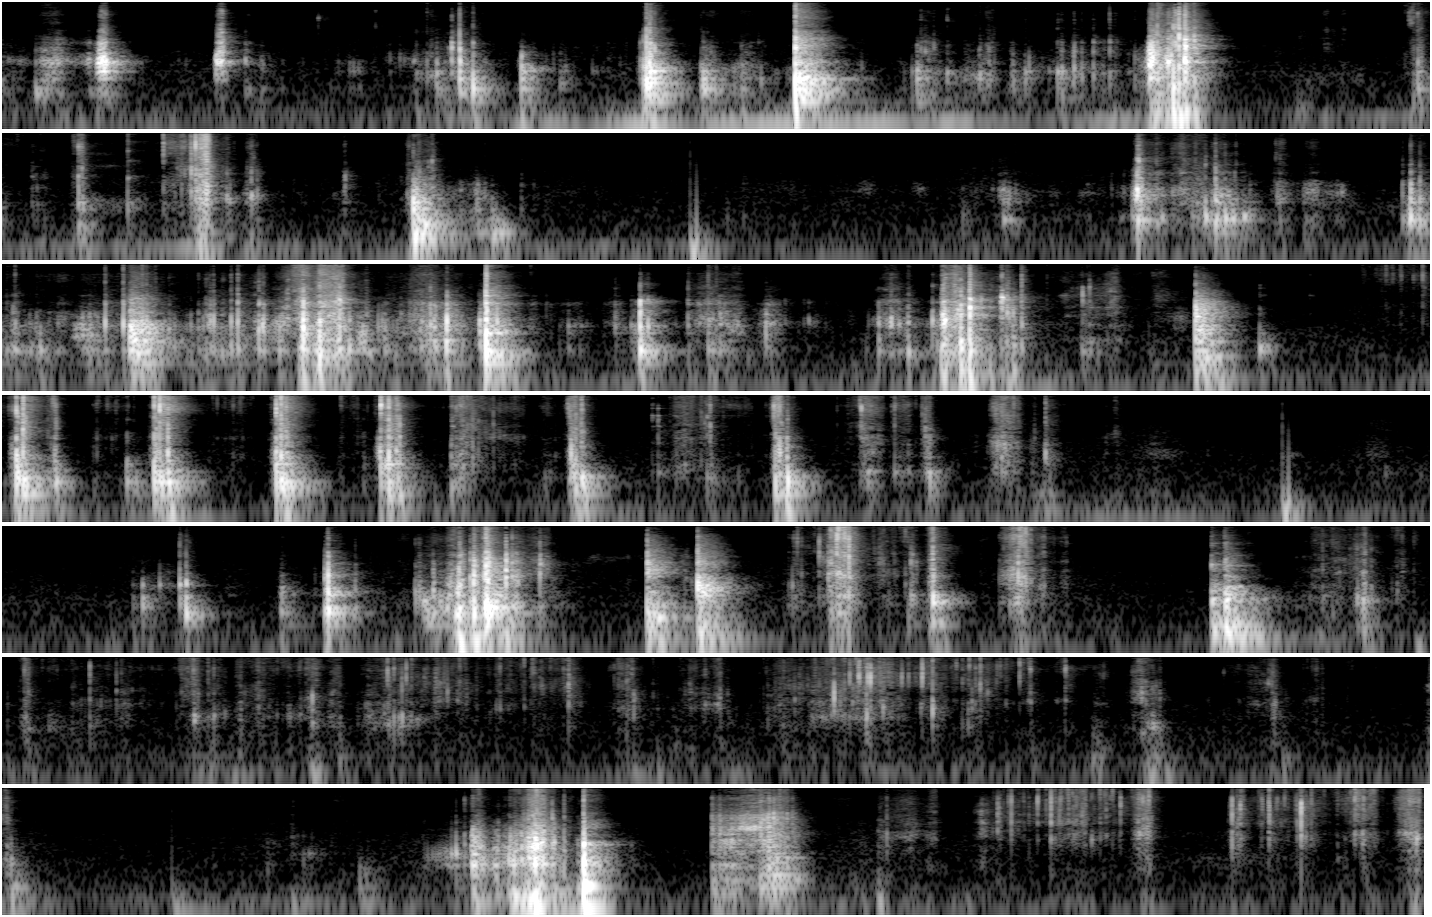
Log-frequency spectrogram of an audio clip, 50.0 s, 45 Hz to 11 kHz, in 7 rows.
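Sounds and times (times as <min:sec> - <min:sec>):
crunchy slime crackling: 0:21.1 - 0:26.6, 0:35.1 - 0:42.4, 0:47.7 - 0:49.9.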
